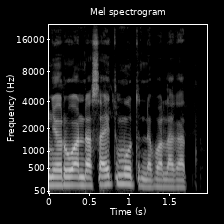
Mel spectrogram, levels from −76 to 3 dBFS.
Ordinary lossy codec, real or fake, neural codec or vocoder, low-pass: none; real; none; none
